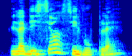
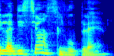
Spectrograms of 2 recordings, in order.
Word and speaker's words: l'addition s'il vous plaît: The phrase check please in French is l'addition s'il vous plaît.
